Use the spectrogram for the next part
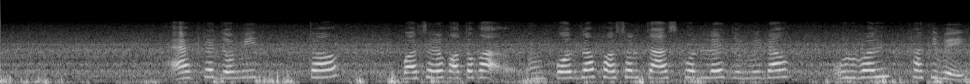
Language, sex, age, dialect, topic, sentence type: Bengali, female, 25-30, Rajbangshi, agriculture, question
